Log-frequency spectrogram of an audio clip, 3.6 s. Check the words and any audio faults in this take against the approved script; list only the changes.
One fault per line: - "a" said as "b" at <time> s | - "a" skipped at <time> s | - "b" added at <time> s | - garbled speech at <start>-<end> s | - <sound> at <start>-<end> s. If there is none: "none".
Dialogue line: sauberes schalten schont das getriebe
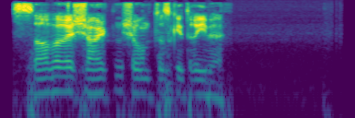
none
